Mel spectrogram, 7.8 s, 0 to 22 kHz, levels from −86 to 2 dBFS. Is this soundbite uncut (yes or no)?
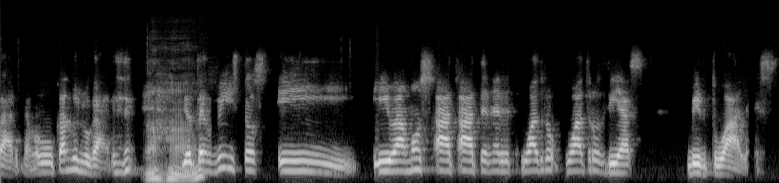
no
